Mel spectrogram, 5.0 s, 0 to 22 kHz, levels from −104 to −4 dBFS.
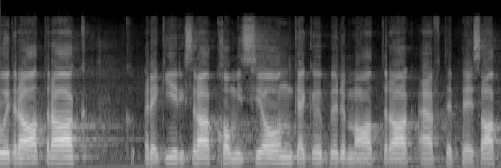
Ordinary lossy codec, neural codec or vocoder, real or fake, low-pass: none; none; real; 14.4 kHz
